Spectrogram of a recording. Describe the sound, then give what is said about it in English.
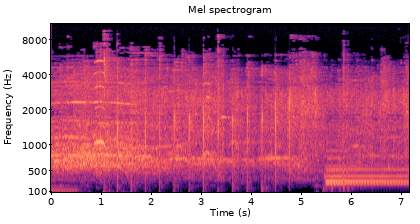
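A church audience shouts praise to the Lord at a 10th anniversary camp, with whoops and cries over a run of sharp claps, before a sustained musical tone swells in near the end. “Give the Lord a shout.”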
